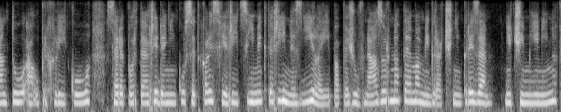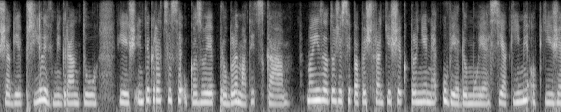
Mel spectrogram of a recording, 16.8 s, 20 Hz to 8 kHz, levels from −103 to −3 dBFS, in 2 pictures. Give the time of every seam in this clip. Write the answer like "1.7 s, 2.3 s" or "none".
7.5 s

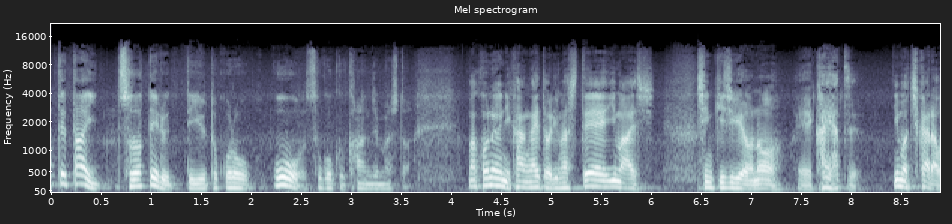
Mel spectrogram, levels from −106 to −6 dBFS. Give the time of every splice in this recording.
4.1 s, 6.5 s

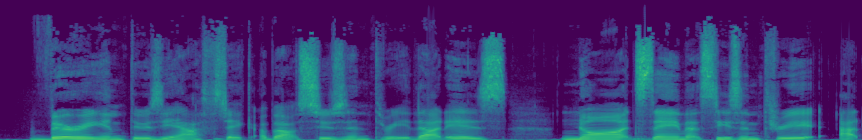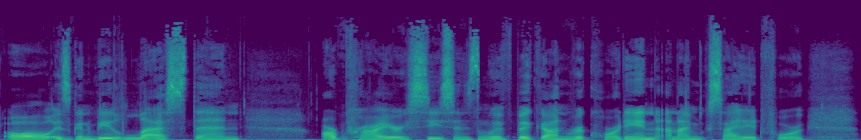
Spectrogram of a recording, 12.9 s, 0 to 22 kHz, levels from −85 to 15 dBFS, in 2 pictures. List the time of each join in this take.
10.1 s, 11.7 s

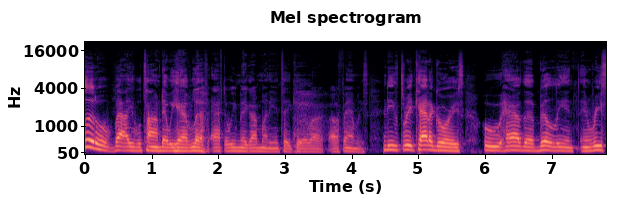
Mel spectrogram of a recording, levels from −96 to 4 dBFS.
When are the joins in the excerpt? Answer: 4.5 s

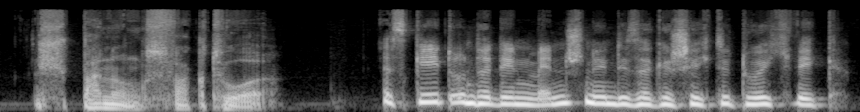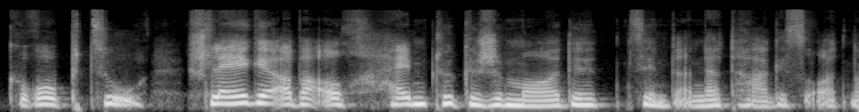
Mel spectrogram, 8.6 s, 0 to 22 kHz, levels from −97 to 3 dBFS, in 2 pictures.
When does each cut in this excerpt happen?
none

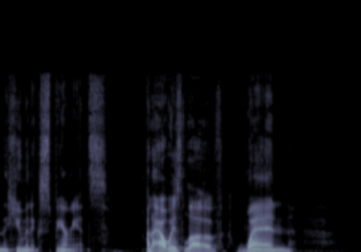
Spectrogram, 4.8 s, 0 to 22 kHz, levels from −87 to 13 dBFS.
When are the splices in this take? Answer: 1.9 s, 3.1 s

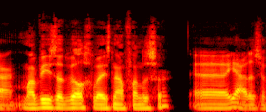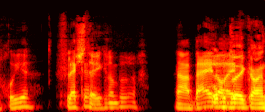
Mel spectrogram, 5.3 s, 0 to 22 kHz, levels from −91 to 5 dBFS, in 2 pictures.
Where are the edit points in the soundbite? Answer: 1.8 s

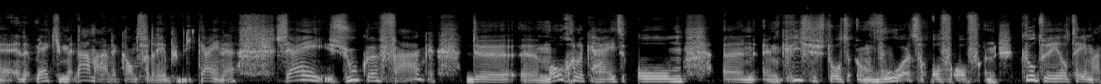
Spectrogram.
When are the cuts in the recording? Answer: 9.3 s

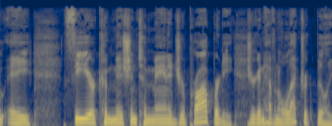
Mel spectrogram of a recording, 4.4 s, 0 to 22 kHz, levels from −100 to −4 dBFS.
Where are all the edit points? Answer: 3.3 s

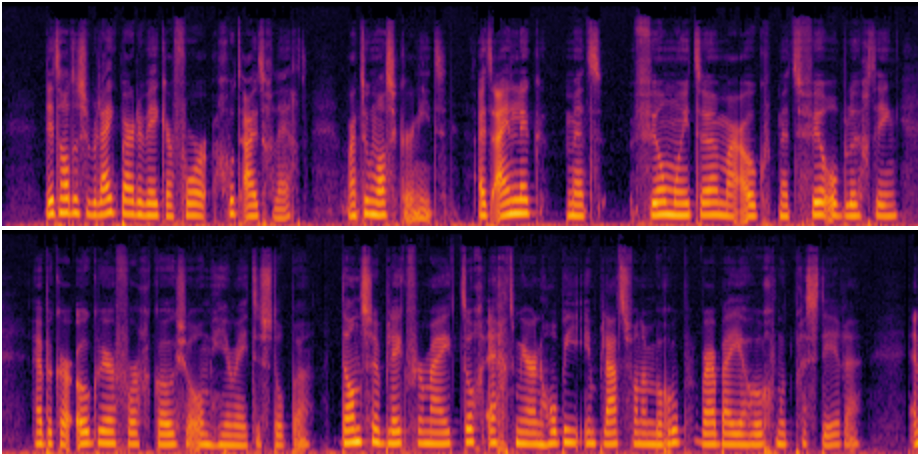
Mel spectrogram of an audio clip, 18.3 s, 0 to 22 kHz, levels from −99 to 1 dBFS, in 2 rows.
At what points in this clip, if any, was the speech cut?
4.6 s

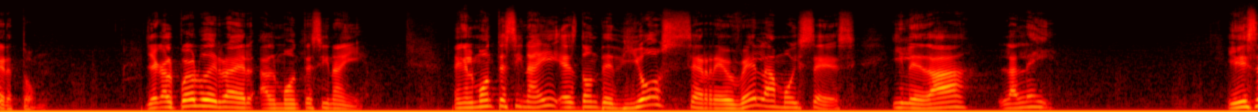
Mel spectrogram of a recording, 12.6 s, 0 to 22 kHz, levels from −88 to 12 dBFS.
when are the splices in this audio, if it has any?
1.4 s, 4.5 s

